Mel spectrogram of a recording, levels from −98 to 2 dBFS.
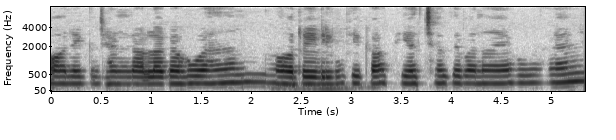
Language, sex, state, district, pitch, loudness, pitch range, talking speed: Hindi, female, Bihar, Araria, 210 Hz, -16 LUFS, 205-220 Hz, 170 wpm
